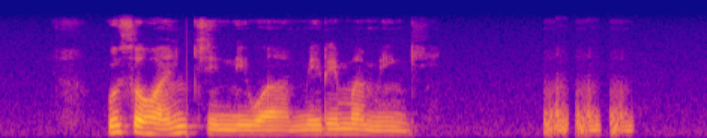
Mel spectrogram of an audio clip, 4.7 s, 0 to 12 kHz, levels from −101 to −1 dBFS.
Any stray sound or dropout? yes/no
yes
